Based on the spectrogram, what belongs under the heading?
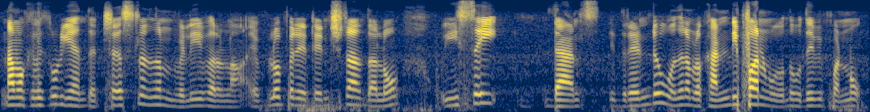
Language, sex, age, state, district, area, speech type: Tamil, female, 30-45, Tamil Nadu, Kallakurichi, rural, spontaneous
